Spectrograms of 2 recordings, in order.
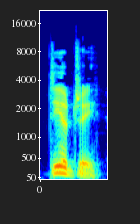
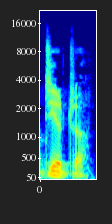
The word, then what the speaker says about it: Deirdre: Three, this may perhaps be a thing for your other podcast, but Deirdre Barlow's name is Deirdre, not Deirdre. Or if you're Samir, Tier Tree. I know it's pronounced that way in America, but sounds really weird to hear the legendary Mrs. Barlow have her name mispronounced.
